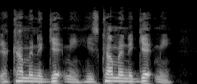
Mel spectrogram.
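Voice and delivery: normal talking voice

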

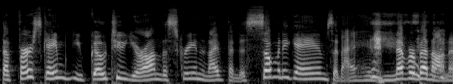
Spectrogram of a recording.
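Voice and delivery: put-on annoyed, mad, indignant griping. Retelling a friend's complaint about being on the big screen: imitating a mad friend. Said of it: "my friend was so mad".

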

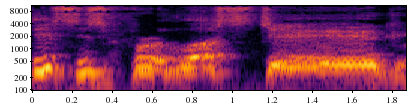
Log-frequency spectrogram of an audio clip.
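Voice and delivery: very low, slow, menacing, scary voice. Retelling what an attacker said with a gun: imitating a low, scary voice. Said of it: "in a really low, scary voice".

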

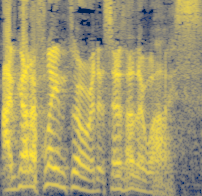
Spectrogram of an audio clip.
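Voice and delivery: put-on orc monster voice. Voicing the orc Scorch, answering the butler about the cred stick, orc voice. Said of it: "the orc's voice".

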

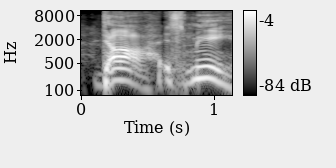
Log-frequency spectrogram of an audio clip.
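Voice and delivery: put-on loud teenage voice dropped an octave deep. A parent retelling hearing their 13-year-old's changed voice: imitating the teen's deep voice. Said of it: "I hear a voice".

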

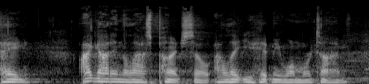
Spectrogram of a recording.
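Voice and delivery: very low, secretive half-whisper. Retelling what his sister said to him in the car, retelling a half-whisper. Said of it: "my sister leans over to me and whispers".

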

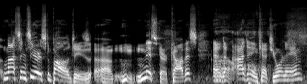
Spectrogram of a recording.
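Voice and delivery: high, swooping ship-captain voice, echoing from above. Voicing a captain speaking down to the ship: Deadbeat Dick's voice. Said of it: "you hear his voice again".

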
